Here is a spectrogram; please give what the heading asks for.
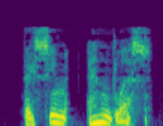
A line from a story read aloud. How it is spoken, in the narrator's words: I whispered to myself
